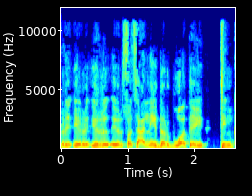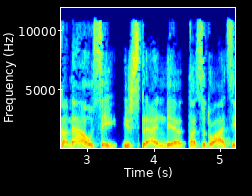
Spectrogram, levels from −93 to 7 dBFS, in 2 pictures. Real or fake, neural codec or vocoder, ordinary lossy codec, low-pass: fake; vocoder, 44.1 kHz, 128 mel bands every 512 samples, BigVGAN v2; MP3, 48 kbps; 10.8 kHz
